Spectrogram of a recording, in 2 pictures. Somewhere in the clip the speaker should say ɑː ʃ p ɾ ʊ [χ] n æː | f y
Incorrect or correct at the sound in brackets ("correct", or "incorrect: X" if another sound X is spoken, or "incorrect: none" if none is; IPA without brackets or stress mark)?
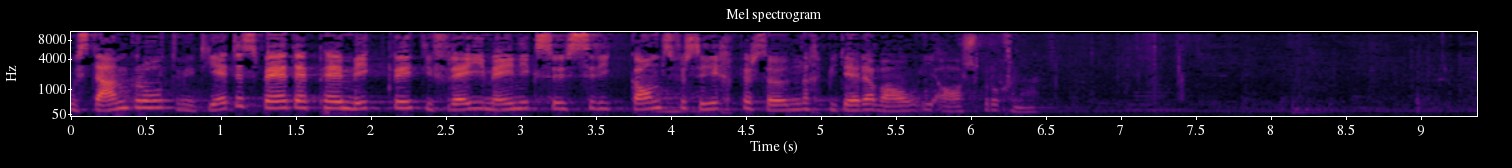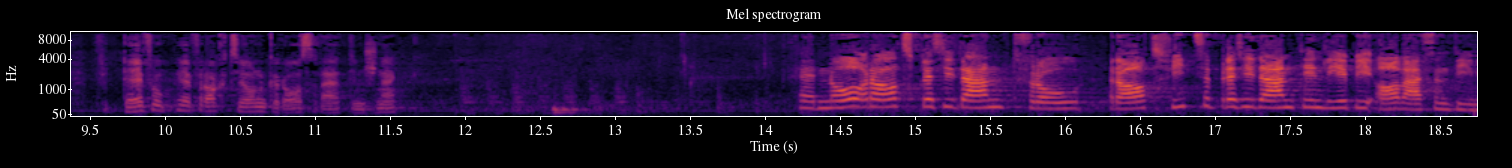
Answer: correct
